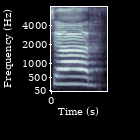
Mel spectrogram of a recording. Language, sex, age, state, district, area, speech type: Hindi, female, 30-45, Uttar Pradesh, Azamgarh, rural, read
